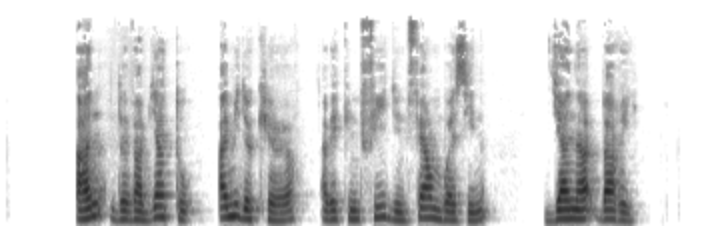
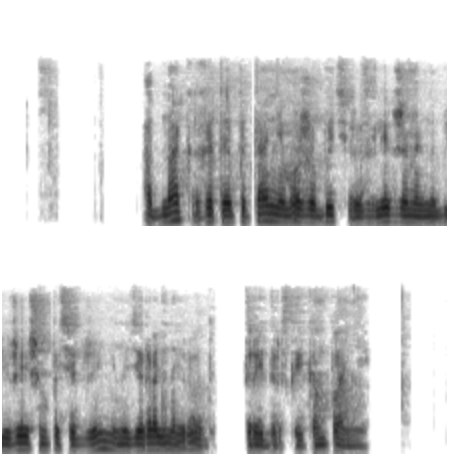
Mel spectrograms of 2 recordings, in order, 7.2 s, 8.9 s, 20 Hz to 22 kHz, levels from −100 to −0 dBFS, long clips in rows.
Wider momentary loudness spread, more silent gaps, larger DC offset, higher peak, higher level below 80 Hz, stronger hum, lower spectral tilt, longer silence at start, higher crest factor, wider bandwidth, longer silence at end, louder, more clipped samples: about the same, 11 LU vs 9 LU; second, 5.20-5.40 s vs 6.59-6.86 s; neither; about the same, -4 dBFS vs -4 dBFS; second, -70 dBFS vs -64 dBFS; neither; about the same, -6 dB/octave vs -7 dB/octave; second, 0.75 s vs 1.4 s; first, 22 dB vs 16 dB; first, 16 kHz vs 7.6 kHz; about the same, 0.9 s vs 0.85 s; second, -25 LUFS vs -20 LUFS; neither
